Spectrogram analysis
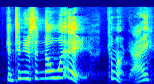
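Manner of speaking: put-on Yankee accent. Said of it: "my Yankee accent went out the door".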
